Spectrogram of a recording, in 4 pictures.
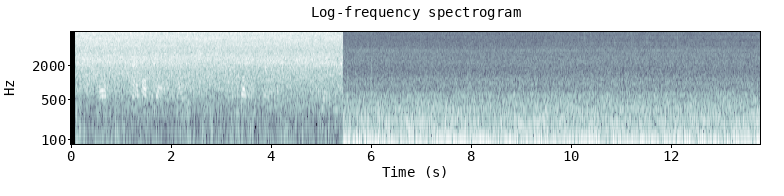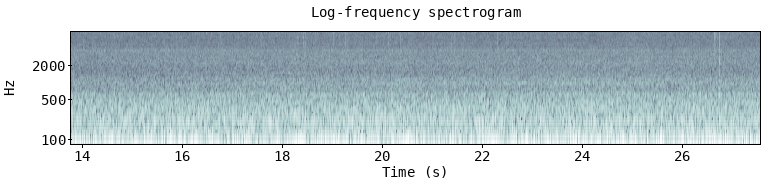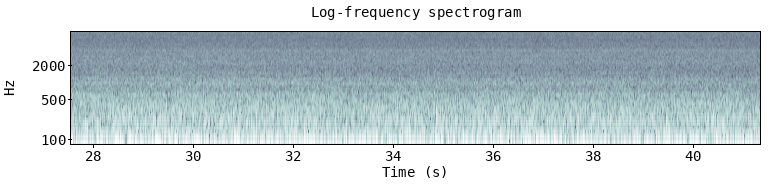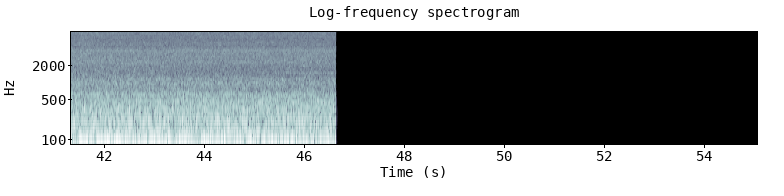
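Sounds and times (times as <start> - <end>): floodwater gushing: 0.1 - 5.4
deep rumble of slow train: 0.1 - 46.6.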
